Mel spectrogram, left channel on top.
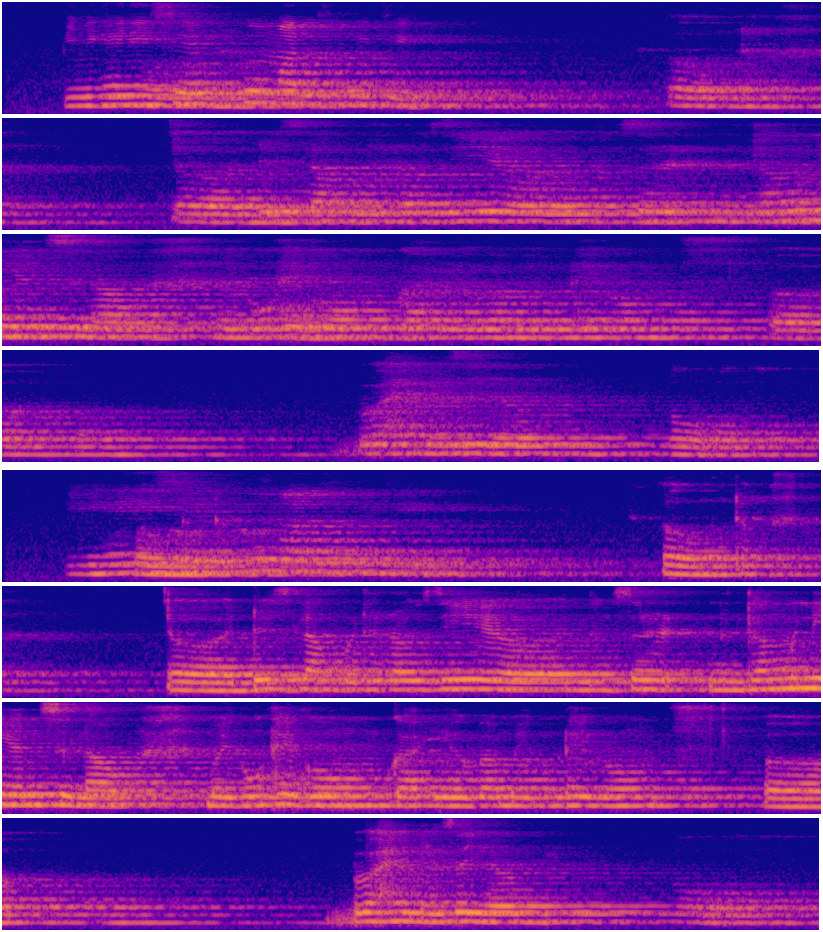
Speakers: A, on the left (about 20°); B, on the right (about 30°).
A: बिनिखायनो
B: औ
A: एसे
B: नोंथां
A: खम आरो जों निथिं
B: औ नोंथां ओ दैज्लां बोथोराव जे ओ नोंसोर नोंथांमोननि ओनसोलाव मैगं थाइगं
A: औ
B: गाय गायोबा मैगं थाइगं ओ
A: औ
B: बाहायनाय जायो
A: अ ओ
